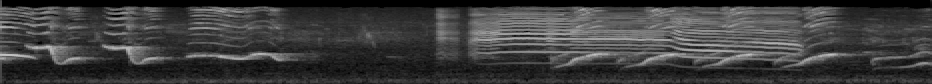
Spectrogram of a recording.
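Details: Black-throated laughingthrush (khướu bạc má), many-voiced 'forest voice' song: a few looping whistles, a brief pause, then a rich harmonic drawn-out note followed by a series of rising whistled slurs.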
